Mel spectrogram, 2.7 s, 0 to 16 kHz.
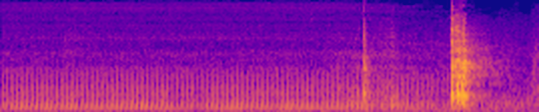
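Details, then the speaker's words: Radio Shack Concertmate 970 keyboard: a low, buzzy, distorted 60-cycle-like hum from the speakers on AC power, silent on batteries. Diodes checked fine and the AC adapter was replaced with no change; capacitors tested about 10% off. Cause not confirmed. "I brought this into the house to work on it and it's a lot quieter in here and you can really hear that sound that the speakers are making"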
